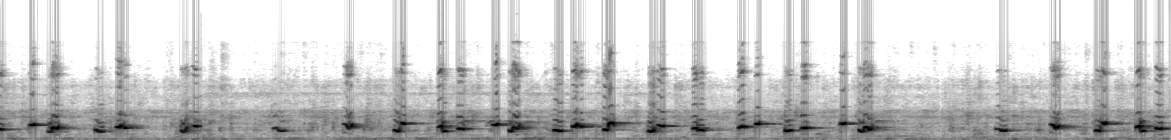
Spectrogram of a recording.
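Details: Yellow-vented bulbul (trucukan) giving a clear morning song in the long, rapid 'ropel panjang' style, played as a lure to make bulbuls sing: quick, lively chains of warbled chirps, briefly pausing, over a soft background hum.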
